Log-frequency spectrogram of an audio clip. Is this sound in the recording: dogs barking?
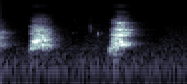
yes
